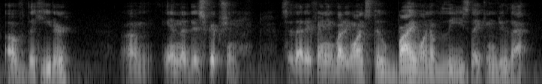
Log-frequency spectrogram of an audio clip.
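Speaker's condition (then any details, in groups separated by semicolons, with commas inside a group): Cerebral palsy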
